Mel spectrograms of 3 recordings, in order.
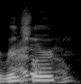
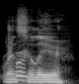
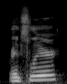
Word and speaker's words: Rensselaer: janitor at the illustrious uh rensselor am I pronouncing that right is it wrestler Polytechnic Institute Rensselaer Rensselaer uh yeah I I know I don't know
